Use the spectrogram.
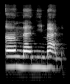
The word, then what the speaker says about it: un animal: An animal is un animal. Starting with the vowel, I connect my N with my word animal, un animal.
